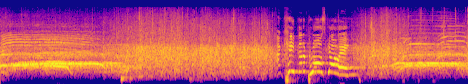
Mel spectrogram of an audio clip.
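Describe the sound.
Sustained audience applause with steady clapping throughout, joined by cheers and whoops; a burst of shouting and whistling voices rises briefly in the middle before the clapping continues.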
